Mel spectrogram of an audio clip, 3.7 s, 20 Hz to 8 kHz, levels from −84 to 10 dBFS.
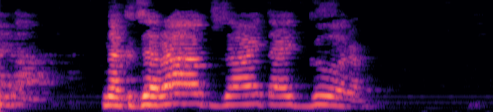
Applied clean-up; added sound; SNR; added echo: classical method WPE with log-MMSE.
